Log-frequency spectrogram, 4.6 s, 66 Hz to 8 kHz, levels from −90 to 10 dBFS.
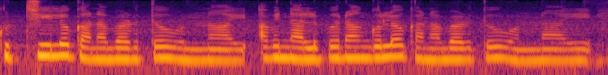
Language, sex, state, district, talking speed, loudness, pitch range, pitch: Telugu, female, Telangana, Hyderabad, 105 wpm, -16 LUFS, 175-200 Hz, 190 Hz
